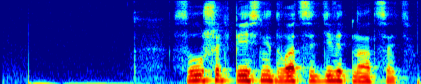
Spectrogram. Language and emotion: Russian, neutral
